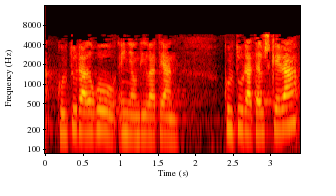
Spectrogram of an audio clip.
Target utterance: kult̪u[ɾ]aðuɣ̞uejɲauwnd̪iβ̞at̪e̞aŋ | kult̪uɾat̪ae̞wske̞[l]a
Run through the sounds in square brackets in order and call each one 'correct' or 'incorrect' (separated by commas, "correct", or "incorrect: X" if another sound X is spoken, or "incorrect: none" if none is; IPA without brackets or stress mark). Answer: correct, incorrect: ɾ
